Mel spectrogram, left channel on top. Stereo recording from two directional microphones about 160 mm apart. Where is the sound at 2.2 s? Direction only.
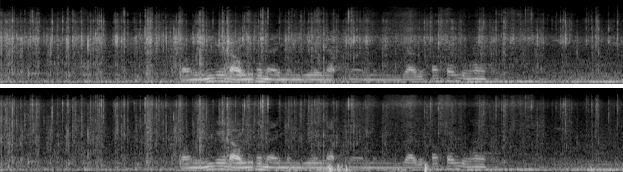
20° right (ahead or behind).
